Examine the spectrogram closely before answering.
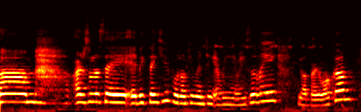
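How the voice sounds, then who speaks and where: Over noticeable background noise, a woman speaks fairly quickly at a high pitch with ordinary pitch variation. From Australia. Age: 20s. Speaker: YouTuber. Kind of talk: casual Q&A video.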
